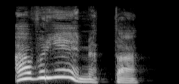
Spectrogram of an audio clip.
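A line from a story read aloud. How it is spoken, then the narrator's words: Sudden exclamation. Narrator (Russian): неожиданно воскликнула миссис Уизли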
